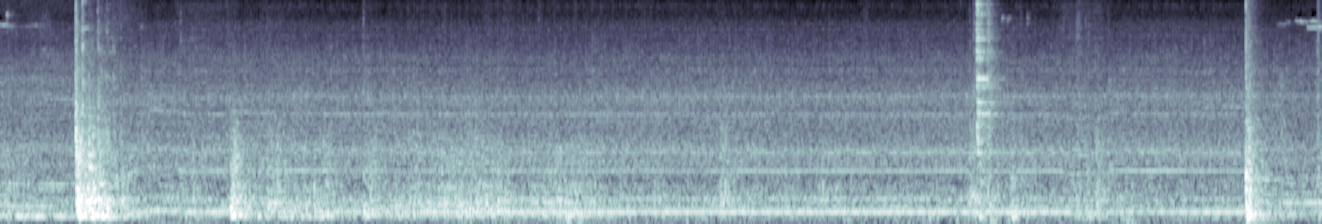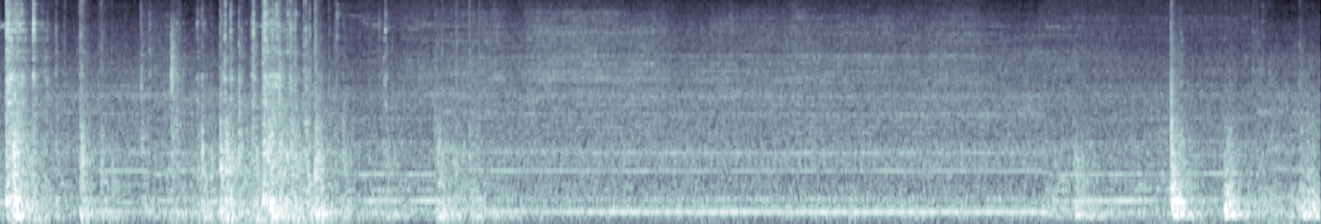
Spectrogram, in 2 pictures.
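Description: Plastic bins bump and clatter as they are emptied into a garbage truck.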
